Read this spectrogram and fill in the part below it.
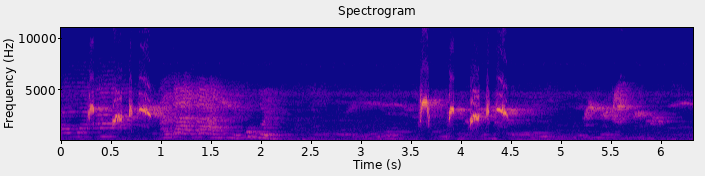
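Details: Male red-whiskered bulbul singing to call the flock: short bursts of bright, rapid chirped notes in quick clusters, two lively phrases separated by a pause, then a softer warbled note, over faint low background rumble.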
